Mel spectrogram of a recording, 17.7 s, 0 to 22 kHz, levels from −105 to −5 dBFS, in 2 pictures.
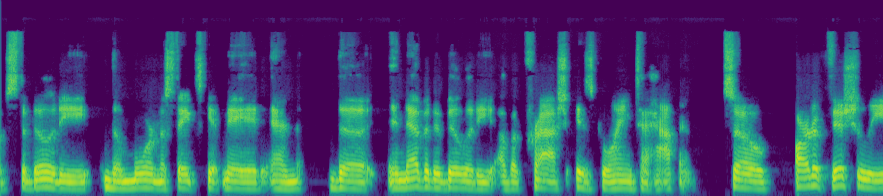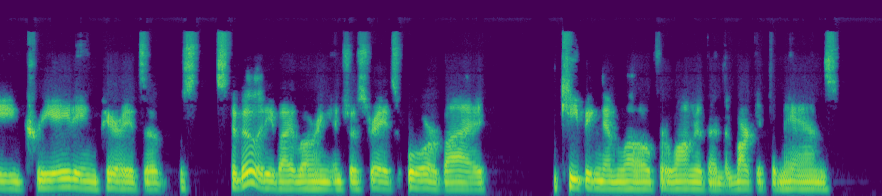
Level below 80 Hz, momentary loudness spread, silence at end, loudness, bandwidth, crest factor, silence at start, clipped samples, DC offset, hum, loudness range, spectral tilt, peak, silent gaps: -66 dBFS; 6 LU; 0.45 s; -19 LUFS; 12.5 kHz; 18 dB; 0 s; under 0.1%; under 0.1%; none; 2 LU; -4.5 dB/octave; -2 dBFS; 14.17-14.29 s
